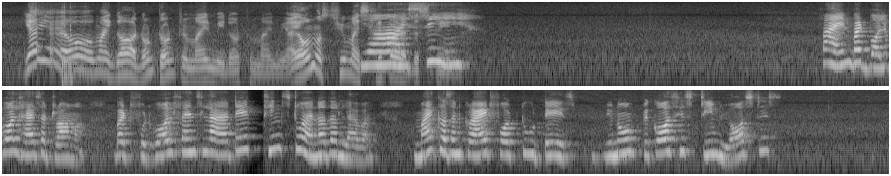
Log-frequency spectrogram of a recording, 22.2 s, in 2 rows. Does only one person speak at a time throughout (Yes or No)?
No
